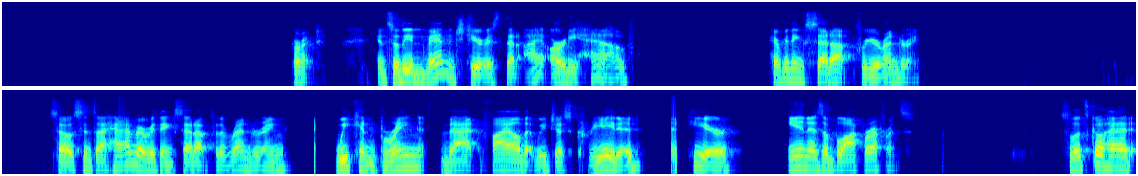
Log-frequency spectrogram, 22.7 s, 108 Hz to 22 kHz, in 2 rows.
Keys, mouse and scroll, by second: 0.1 click, 6.1 click, 6.8 click, 7.5 click, 8.4 click, 9.1 click, 11.0 click, 15.4 click, 15.9 click, 18.6 click.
